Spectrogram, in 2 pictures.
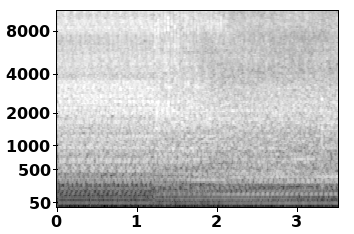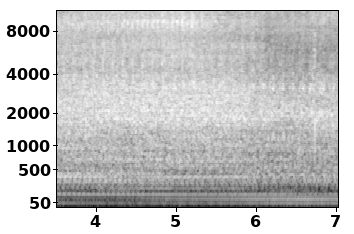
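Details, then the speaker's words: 1948 Chevy 216 inline-six, first start since 1989 after valve adjustment; vacuum a little low, carburetor and intake bolts to be rechecked: steady, even idle with no misses, knocks or hunting; normal idle. "would you listen to that thing i'm a little low on vacuum so i'll have to look around and recheck my bolts on my carburetor and my intake but man she's just purring away"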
